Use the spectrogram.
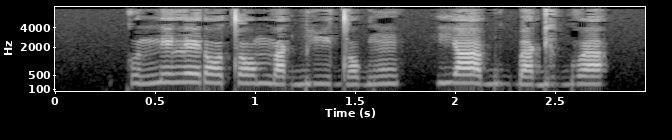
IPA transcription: k ʊ˨ n e˦ l ɛ˦ ɾ ɔ˦ t ɔ˦ m a˨ ɡ͡b iː˨ d ɔ˨ ɡʷ ũ˦ | j aː˦˨ b u˨ ɡ͡b a˨ ɡ e˨ ɡʷ a˦

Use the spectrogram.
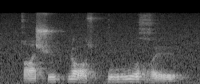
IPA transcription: q ɑ ʃ ʉ p ɳ ɔː ɬ k͡p uː ʁ ʏ

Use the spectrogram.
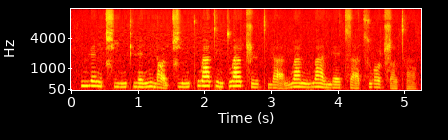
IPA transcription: m ɥ ɛ˥˩ n t͡ɕʰ i˧˥ ŋ t̪ʰ ɥ ɛ˧˥ n n̪ j ɑ̰˨˩ ʊ̯ t͡ɕ i˧˥ n pʰ w ä˥ t̪ i˨ n t̪ w ä˥ ʈ͡ʂ ɻ̩˧˥ t̪ʰ j ä̰˨˩ n̪ w a˥˧ n m w ä˥˩ l j ɛ˧˥ t͡s ä̰˨˩ t͡s w ɔ˥˩ ʈ͡ʂ ɑ˩ ʊ̯ t̪ʰ ä˩

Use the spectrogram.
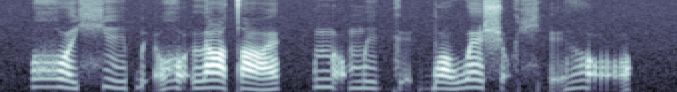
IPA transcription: ʁʷ e˧˩˧ ç i˧˩˧ ɓ ḛ˧˩˧ ʁʷ ḛ˥˩ l ɜ˥˩ tˤ ɛ˧˩˧ | n ɔ̰˥˩ m i˧˩˧ k ḛ˧˩˧ ɡ͡b ɔ˧˩˧ w ɛ˥˩ ʃ ɔ̰˥˩ ç ḛ˧˩˧ ɦ ɔ̰˥˩

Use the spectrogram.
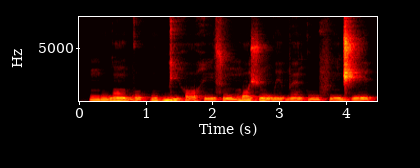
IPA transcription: m u˨ w ɔ̃˧ ɡ͡b o˨ k͡p u˧ ɡ͡b i˦ h ɔ˧ h ĩ˨ s ũ˧ m ɔ˦ ʃ ũ˦˨ w e˨ b ɛ̃˨˦ k u˧ f ĩ˨ d͡ʒ e˨˦

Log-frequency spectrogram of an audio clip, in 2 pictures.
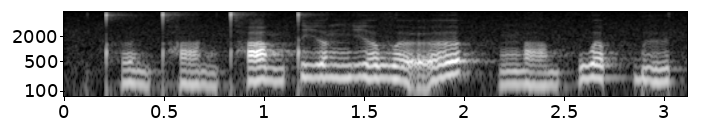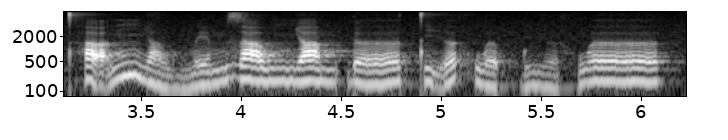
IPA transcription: t̪ʰ ə̤˨˩ n t̪ʰ a̤˨˩ ŋ t̪ʰ a˧ m t̪ i˧ ə̯ ŋ i˧ ə̯ v ə̰ː˧˥ | ŋ a̤˨˩ m h w ə˦˥ p̚ ɓ ɨ˨˦ t̪ʰ a̰˧˥ n ɲ a̤˨˩ w m e˨˦ m z a˧ w ɲ a˧ m ɗ əː˨˦ t̪ ḭ˧˥ ə̯ h w ə˨˩ p̚ ɗ i̤˨˩ ə̯ h w əː˧

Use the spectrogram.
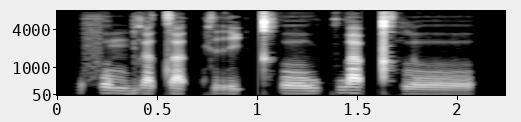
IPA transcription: f o˧ m b ɯ˩˦ a̯ t a˨˩ t̚ k r i˨˩ ʔ kʰ oː˦˥ w k w a˥˩ p̚ kʰ l oː˨˩

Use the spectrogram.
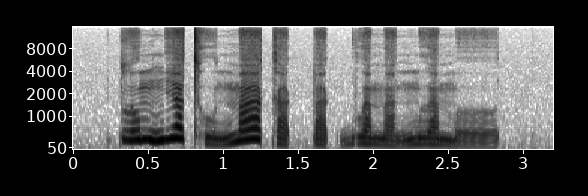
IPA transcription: p l o˥˩ m ŋ i˥˩ a̯ tʰ u˩˦ n m aː˥˩ k a˨˩ k̚ p a˨˩ k̚ b u˧ a̯ m a˩˦ n m ɯ˧ a̯ m ɤː˨˩ t̚

